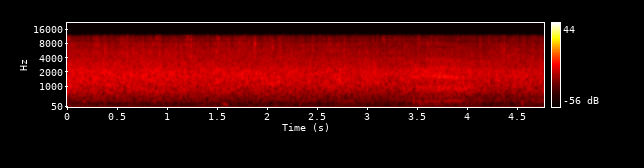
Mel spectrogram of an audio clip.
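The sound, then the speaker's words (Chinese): Sustained applause from an audience at the close of a speech: dense, steady clapping holds at an even loudness throughout, with no voices over it. “哎呀，雷鸣般的掌声”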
